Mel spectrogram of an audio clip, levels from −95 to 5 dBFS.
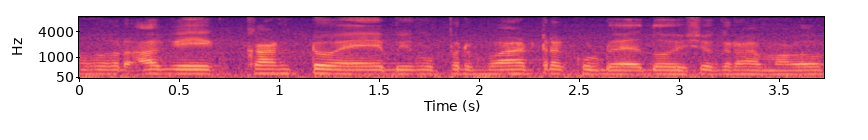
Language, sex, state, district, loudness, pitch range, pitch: Rajasthani, male, Rajasthan, Churu, -16 LUFS, 150-165 Hz, 155 Hz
